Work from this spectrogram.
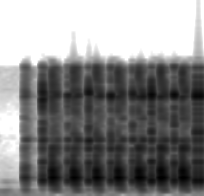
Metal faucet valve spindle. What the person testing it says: you can hear that piece on the inside of here back where my finger is rattling around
